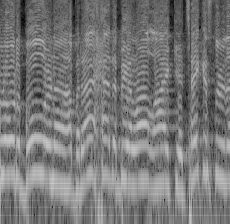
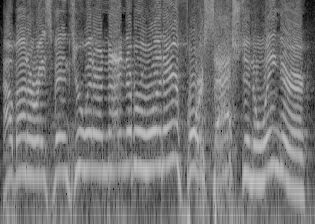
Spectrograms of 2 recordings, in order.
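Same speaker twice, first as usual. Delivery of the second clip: announcer call; 6 semitones higher, 3 dB louder than usual. Real, not acted. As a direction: present the winner to the fans. Announcer presents the winner again.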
